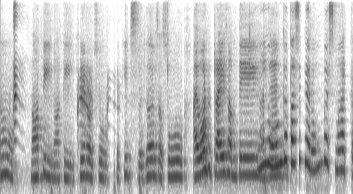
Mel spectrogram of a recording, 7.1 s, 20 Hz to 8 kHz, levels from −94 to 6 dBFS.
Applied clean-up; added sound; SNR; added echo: neural mask model RNNoise.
